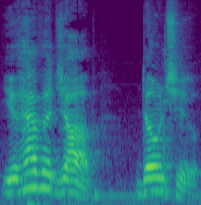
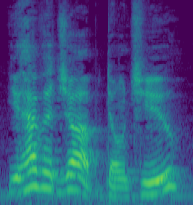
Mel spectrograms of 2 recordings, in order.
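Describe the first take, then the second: First: The voice falls on the tag. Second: The voice rises on the tag.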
